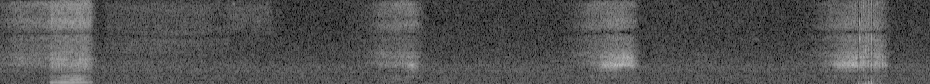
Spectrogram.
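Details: Softly snoring five-year-old female Mastiff asleep: one clear low buzzing snore at the start, then three fainter breathy exhales spaced about two seconds apart, the last ending in a small snort.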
